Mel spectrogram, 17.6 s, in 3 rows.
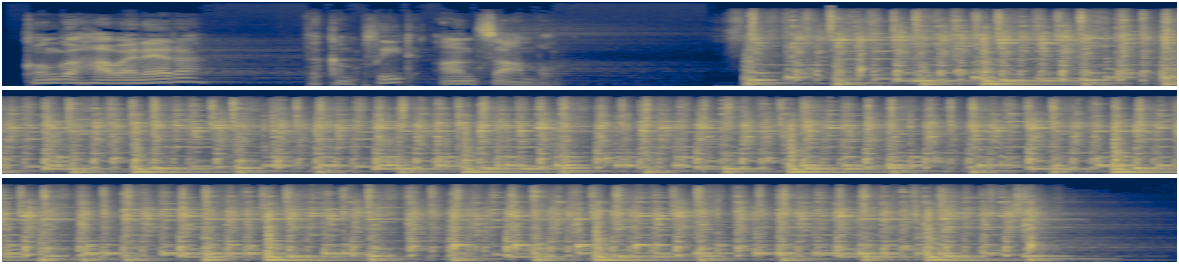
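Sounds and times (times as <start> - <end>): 
conga drum: 3.7 - 17.3.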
